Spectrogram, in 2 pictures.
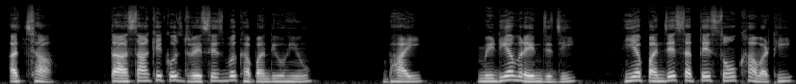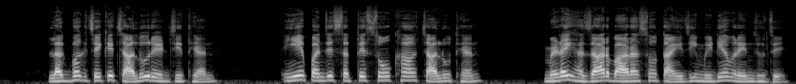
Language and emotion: Sindhi, neutral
